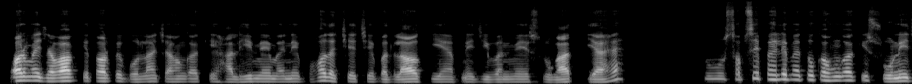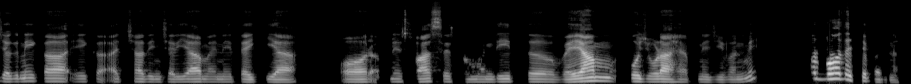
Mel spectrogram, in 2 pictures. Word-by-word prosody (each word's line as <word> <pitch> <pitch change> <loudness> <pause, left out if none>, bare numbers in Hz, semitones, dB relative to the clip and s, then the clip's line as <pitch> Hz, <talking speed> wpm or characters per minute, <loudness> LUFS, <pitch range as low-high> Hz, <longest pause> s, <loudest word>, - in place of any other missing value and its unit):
और 175 +1 +11
मैं 180 -1 +2
जवाब 155 +3 +7
के - - -10
तौर 145 -1 +3
पे 155 +2 -8
बोलना 130 0 -7
चाहूँगा 130 +1 -7
कि 130 - -16
हाल 120 -1 -8
ही 130 +2 -5
में 135 0 -4
मैंने 130 +1 -7
बहुत 170 +7 -3
अच्छे-अच्छे 135 -3 -6
बदलाव 120 +1 +3
किए 125 -1 -12
हैं 120 - -8
अपने 120 +1 -11
जीवन 120 0 -10
में, 120 0 -8
शुरुआत 120 0 0
किया 115 -1 +1
है। 200 - -3 0.8
तो 130 0 -11
सबसे 280 - -5
पहले 235 -2 0
मैं 220 -1 -4
तो 210 0 -3
कहूँगा 190 0 0
कि 190 +1 -10
सोने-जगने 145 -2 -2
का 140 -2 +1
एक 130 0 -15
अच्छा 130 +2 -7
दिनचर्या 125 0 -3
मैंने 120 -1 -11
तय 115 -2 -2
किया 115 -1 -3 0.5
और 120 0 0
अपने 130 0 -12
स्वास्थ्य 130 0 -2
से 125 - -21
संबंधित 120 +2 -8 0.5
व्यायाम 150 +8 +7 0.2
को 145 -1 +1
जोड़ा 130 -1 +4
है 120 0 -7
अपने 115 +1 -13
जीवन 115 +1 -12
में। 120 - -6 0.6
और 270 - +1
बहुत 250 +1 +10
अच्छे 195 -6 +1
परिणा 110 -7 -12
130 Hz, 180 wpm, -25 LUFS, 120-150 Hz, 0.8 s, और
